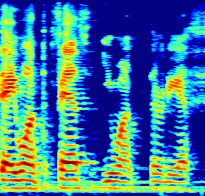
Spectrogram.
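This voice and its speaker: A man's voice: medium pitch, level tone, moderate pace, a little mellow. A middle-aged man speaking plainly and informally as a judge in a courtroom hearing. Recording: muffled courtroom audio, music underneath. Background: guitar music.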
